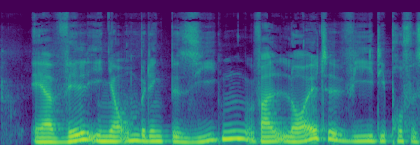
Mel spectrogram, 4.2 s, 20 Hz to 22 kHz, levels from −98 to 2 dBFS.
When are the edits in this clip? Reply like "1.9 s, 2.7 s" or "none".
none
